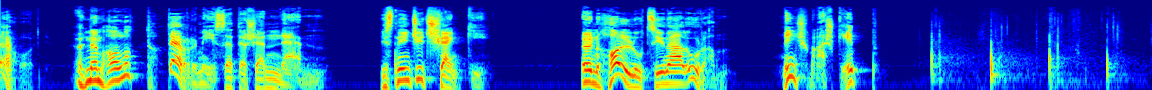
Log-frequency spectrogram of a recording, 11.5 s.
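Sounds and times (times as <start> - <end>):
speech: 0.0 - 4.9, 5.8 - 8.8
footsteps clattering through rooms: 9.2 - 11.5.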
